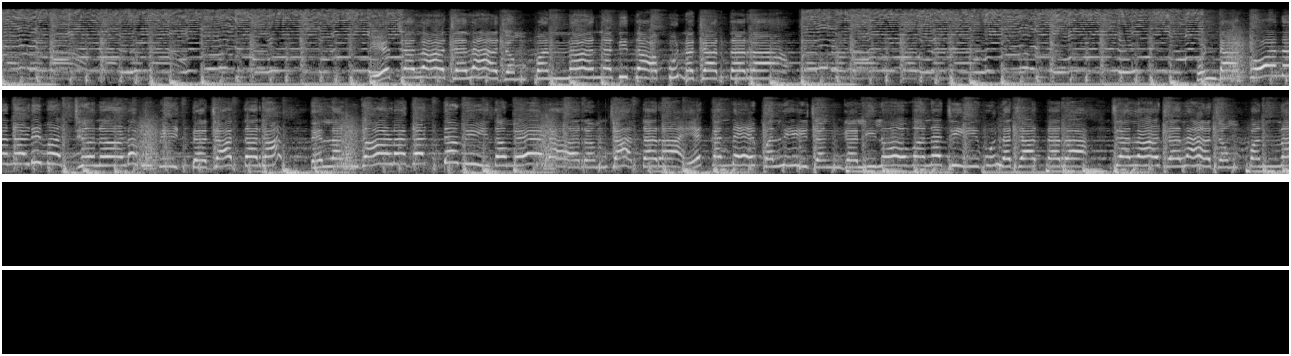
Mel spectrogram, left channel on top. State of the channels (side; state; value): right; silent; digital silence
